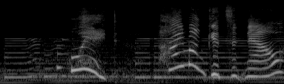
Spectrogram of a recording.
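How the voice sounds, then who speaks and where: A woman voicing a tiny, excitable fairy companion in a video game, squeaky and childlike, with emphatic exclamations. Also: drawn-out words, music in the background, exaggerated voice. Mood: excited. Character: tiny excitable girlish fairy companion, speaks in third person. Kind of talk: video game character acting.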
